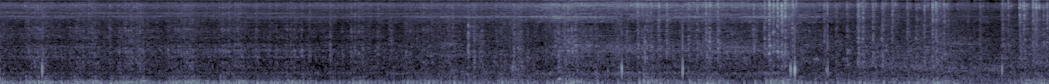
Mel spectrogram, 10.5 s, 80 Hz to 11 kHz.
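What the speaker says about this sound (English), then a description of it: "It's having a little bit of trouble idling here this morning until it warms up." A 1933 Auburn's cold engine idles unevenly, a low rumbling chug with occasional clatters and ticks, steady and close throughout.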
